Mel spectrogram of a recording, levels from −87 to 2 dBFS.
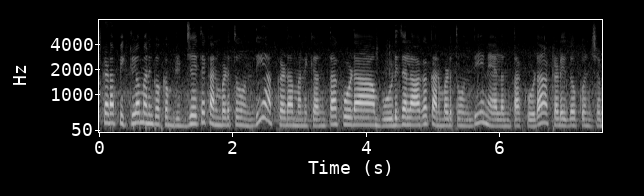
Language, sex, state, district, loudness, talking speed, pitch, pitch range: Telugu, female, Andhra Pradesh, Anantapur, -22 LUFS, 150 wpm, 195 Hz, 180-225 Hz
